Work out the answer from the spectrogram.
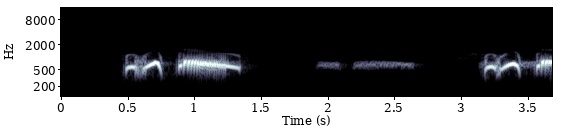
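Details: Spotted dove recorded near rice fields in Roi Et, Thailand, in the rainy season for lure trapping: a warbled double coo, a long descending coo, a faint soft coo, then the phrase starting again.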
